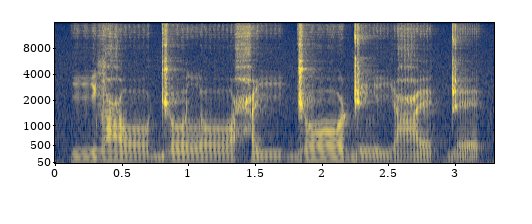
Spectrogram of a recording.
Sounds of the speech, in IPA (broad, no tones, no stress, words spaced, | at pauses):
iːlʲʕɔːɡʲɔ lɔːħiːɡʲɔː ɖiliːʕɛːkɖɛ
